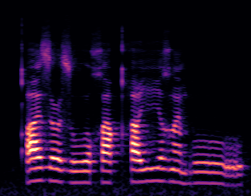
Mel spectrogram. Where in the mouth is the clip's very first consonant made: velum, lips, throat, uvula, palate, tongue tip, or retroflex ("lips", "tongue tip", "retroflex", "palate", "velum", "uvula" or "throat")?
uvula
